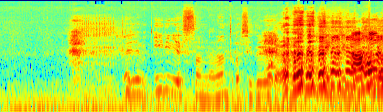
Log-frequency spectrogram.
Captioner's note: laugh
